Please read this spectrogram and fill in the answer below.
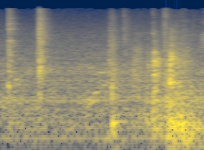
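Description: A single short, sharp click about half a second in, followed by a few faint small handling noises.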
